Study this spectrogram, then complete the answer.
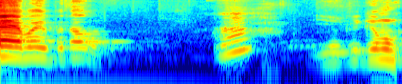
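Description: A young boy answers into a microphone.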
